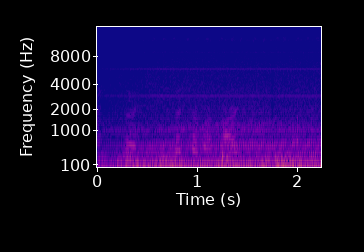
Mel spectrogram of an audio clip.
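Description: GasGas enduro dirt bike engine running at low revs, a steady low rumble, with faint voices over it in the first second and a half.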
